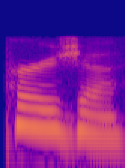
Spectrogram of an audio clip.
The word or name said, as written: Persia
